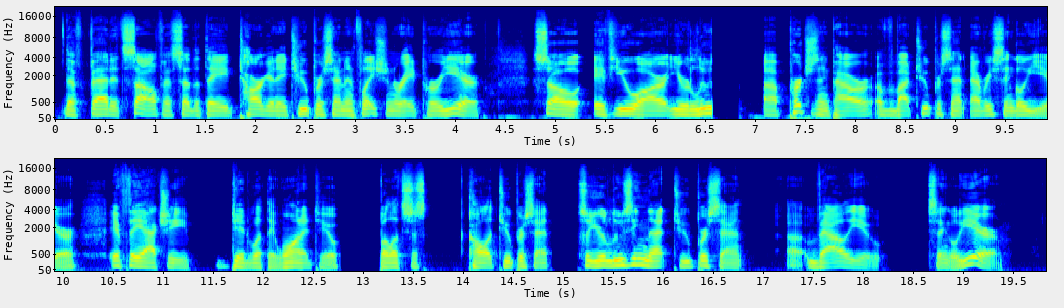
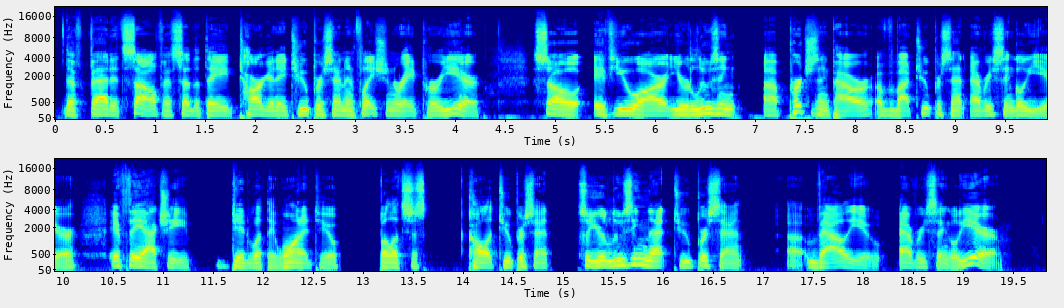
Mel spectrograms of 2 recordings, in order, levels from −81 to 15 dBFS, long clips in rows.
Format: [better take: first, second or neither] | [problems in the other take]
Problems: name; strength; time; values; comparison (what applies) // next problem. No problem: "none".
second | audio cutting out; at 6.5 s and at 18 s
